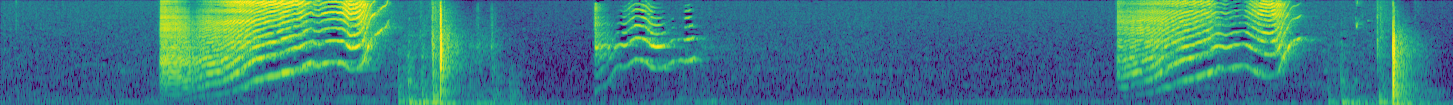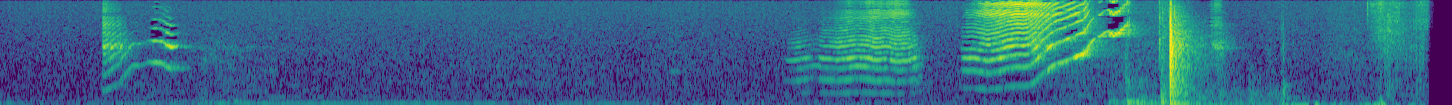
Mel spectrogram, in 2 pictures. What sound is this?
Puerta Chirriando
Wooden door squeaking.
